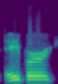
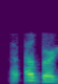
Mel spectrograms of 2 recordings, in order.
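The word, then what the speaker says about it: Åberg: Aberg, it's Oberg, I guess is the way it pronounces.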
